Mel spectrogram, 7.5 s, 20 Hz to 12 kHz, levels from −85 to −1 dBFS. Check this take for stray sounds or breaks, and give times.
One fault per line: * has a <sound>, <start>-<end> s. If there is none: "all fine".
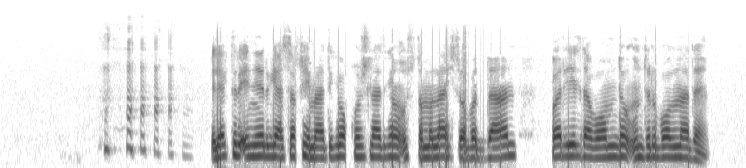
* has a laugh, 1.0-1.9 s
